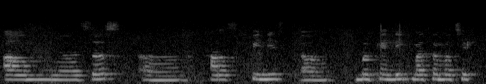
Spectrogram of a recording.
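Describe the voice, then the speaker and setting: Woman, from Vietnam, high voice, slow, hesitant, faint hiss. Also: little pitch movement, reverberant, poor audio. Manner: hesitant, many fillers. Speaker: student.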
